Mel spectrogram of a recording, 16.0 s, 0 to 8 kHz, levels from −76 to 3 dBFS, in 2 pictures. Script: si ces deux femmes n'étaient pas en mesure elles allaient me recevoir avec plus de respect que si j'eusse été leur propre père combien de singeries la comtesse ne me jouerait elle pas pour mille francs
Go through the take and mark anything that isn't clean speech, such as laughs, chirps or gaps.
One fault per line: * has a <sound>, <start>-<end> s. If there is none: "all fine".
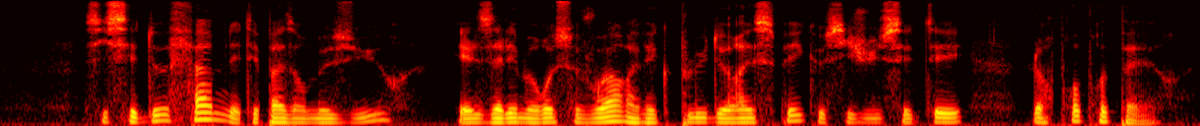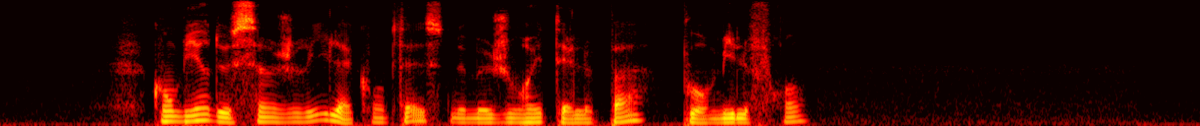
all fine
